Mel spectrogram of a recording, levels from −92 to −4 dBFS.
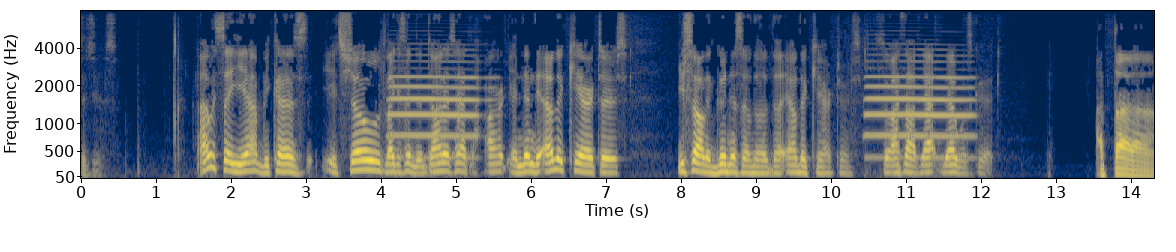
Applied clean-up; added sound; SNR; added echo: neural mask model RNNoise.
